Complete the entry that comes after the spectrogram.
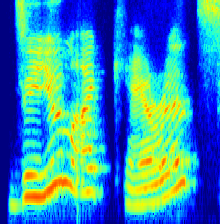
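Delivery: slow yes-no question lifting on "carrots"; rising question intonation. Shown as a demonstration. Teacher models a non-WH question, rising intonation. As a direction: let "carrots" swing upward at the end. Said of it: "kalau yang ini intonasinya baru naik".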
